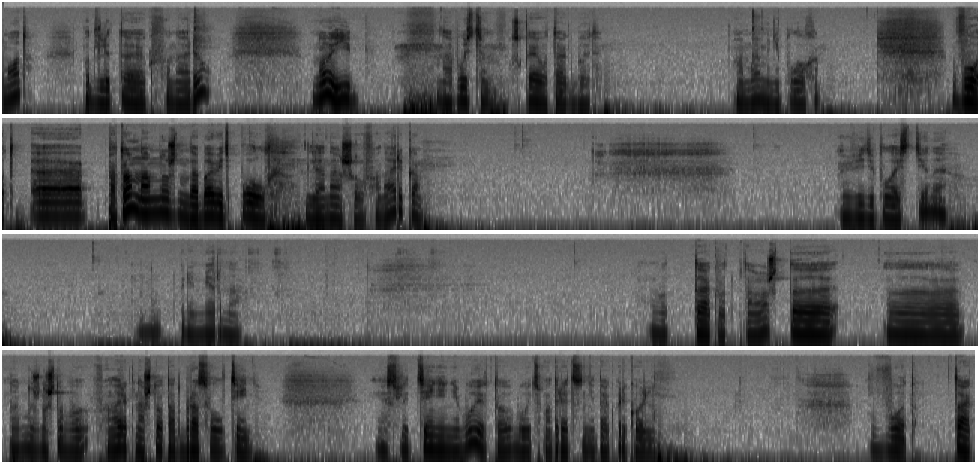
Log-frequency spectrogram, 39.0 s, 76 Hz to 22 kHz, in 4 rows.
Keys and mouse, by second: 3.9 g, 12.5-14.2 drag, 13.3 shift+a, 17.6-19.4 drag, 21.2 KP_3, 23.1 KP_5, 25.6-31.5 drag, 36.3-37.8 middle drag.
